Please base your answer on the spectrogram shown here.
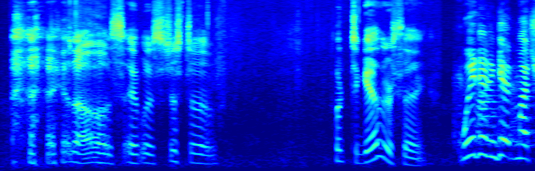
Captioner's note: chuckling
